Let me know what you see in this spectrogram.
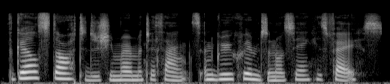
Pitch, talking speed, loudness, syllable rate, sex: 220 Hz, 230 wpm, -19 LUFS, 5.2 syllables/s, female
